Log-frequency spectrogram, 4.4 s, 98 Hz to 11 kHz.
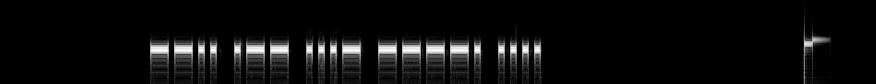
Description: Morse code, heard as a keyed tone, about 40 wpm, 700 Hz. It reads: ZWV9H
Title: Code Groups - 5 Letter:Numbers - 40wpm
